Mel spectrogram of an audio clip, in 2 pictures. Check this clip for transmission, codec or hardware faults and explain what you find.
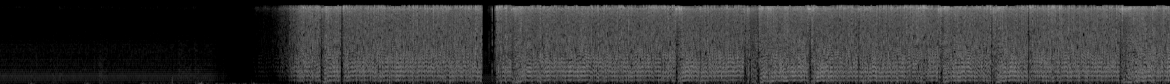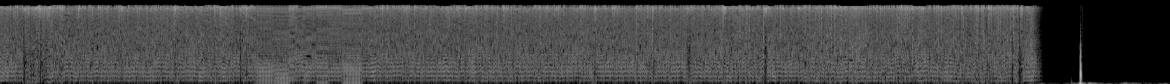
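One fault stands out: robotic sound from repeated short buffers, from 14.22 to 15.40 s. The sound turns into a rigid buzz at 66.7 Hz, likely from the player repeating a 15 ms buffer for most of that stretch while real audio is skipped. A spectrogram shows evenly spaced harmonics at 66.7 Hz intervals, and the waveform shows the same short cycle repeated.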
